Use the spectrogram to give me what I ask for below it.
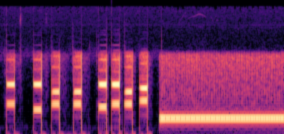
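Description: Touch-tone keypad dialing while calling someone back after reaching voicemail: eight short, crisp dual-pitched beeps in a quick uneven rhythm, then a loud, steady, continuous telephone tone that holds without a break.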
